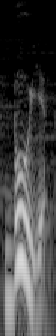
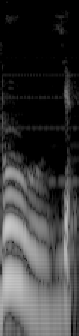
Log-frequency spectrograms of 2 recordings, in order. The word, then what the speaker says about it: bouille: So you have bouille. Bouille. We had it in hard word number 11 in a grenouille, in the same sense, ouille, ouille.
